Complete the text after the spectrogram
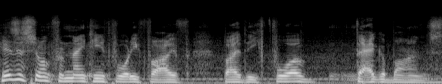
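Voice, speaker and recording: Noticeable background noise behind a man's voice, moving at a moderate pace. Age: 70s. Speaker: doo-wop radio DJ. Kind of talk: radio DJ show.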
